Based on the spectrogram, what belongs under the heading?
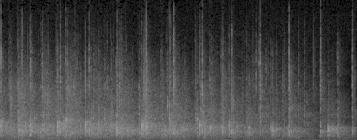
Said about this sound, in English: Yeah, clap for that.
